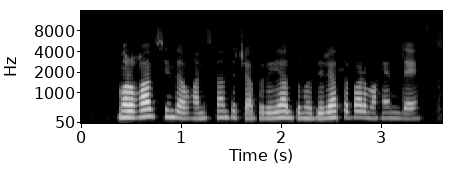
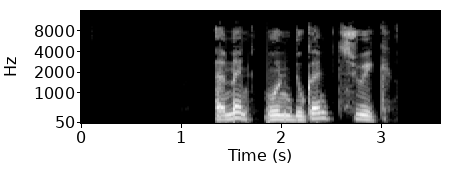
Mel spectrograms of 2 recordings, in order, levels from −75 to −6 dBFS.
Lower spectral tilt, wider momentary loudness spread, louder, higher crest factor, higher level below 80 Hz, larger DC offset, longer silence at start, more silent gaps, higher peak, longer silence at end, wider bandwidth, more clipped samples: first, -7.5 dB/octave vs -5 dB/octave; first, 13 LU vs 6 LU; second, -25 LUFS vs -16 LUFS; about the same, 20 dB vs 18 dB; second, -76 dBFS vs -52 dBFS; neither; second, 0.35 s vs 1.35 s; neither; second, -4 dBFS vs 0 dBFS; second, 0.25 s vs 0.55 s; second, 9 kHz vs 11 kHz; neither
